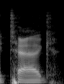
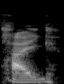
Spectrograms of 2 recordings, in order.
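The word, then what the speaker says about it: Tadhg: Vincent said Todd again, but no, not correct. This is actually pronounced Tig. Oh, Tig. Tig. Tig. Yep. Mm-hmm. Yep. That makes sense with the D and the H in there.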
